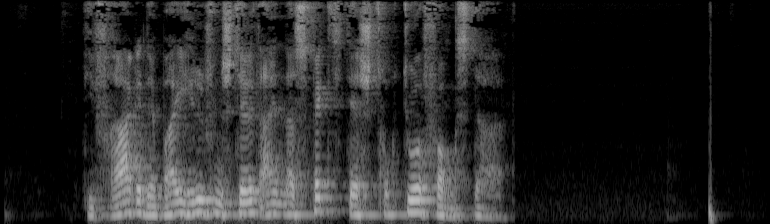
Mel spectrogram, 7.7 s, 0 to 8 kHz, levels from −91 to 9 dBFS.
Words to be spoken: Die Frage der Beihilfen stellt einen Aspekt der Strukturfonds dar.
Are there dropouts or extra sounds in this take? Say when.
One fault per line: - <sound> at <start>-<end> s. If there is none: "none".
none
